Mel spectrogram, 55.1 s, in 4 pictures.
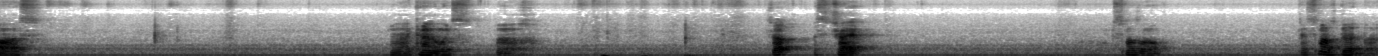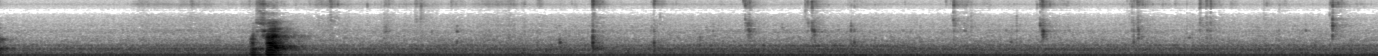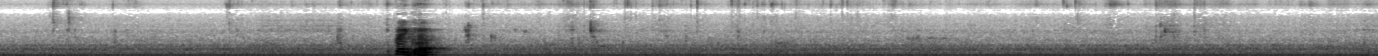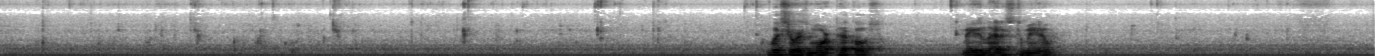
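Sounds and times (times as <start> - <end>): steady low hum: 0.0 - 55.0
person chewing: 17.0 - 49.0.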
